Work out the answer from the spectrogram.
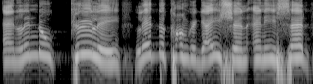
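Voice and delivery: ordinary delivery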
